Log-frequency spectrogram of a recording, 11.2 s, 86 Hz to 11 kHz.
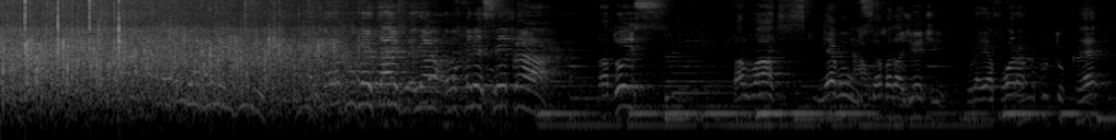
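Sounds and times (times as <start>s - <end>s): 
crowd voices: 0.0s - 4.1s
audience applause at a samba performance: 0.0s - 4.2s
speech: 4.0s - 11.1s.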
